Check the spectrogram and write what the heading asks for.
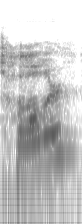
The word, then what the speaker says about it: Thaler: It was from the like 17 and 1800s in Austria, and you can see on there it's written Thaler, but it's pronounced taller.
